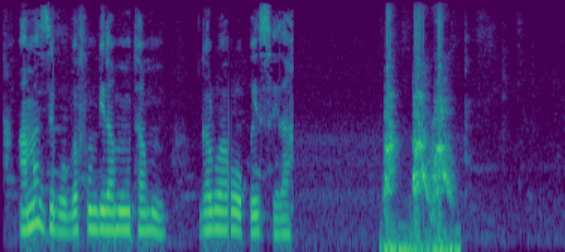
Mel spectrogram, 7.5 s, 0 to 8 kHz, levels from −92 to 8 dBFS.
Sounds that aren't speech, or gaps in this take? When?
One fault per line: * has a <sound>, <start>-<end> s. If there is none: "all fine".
* has a dropout, 3.0-3.1 s
* has a bark, 5.1-6.2 s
